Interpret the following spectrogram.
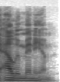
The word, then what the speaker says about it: aluminium: I love saying aluminium. Like the Brits say it.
